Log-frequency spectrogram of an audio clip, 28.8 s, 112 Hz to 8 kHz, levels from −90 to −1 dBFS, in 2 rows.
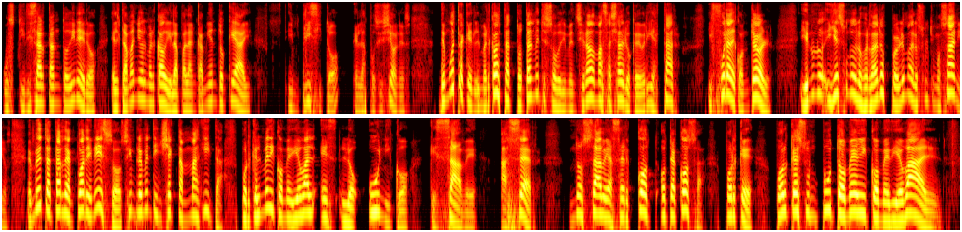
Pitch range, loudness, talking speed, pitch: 155-220 Hz, -20 LUFS, 175 wpm, 190 Hz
